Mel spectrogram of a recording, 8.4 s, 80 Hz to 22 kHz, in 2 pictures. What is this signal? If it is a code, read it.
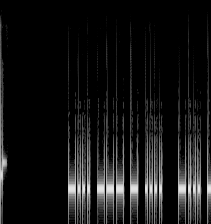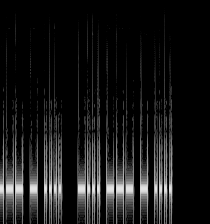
Morse code, heard as a keyed tone, about 25 wpm, 700 Hz. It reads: BOTH BOTH BOTH
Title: Top 300 Words Repeated 25wpm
